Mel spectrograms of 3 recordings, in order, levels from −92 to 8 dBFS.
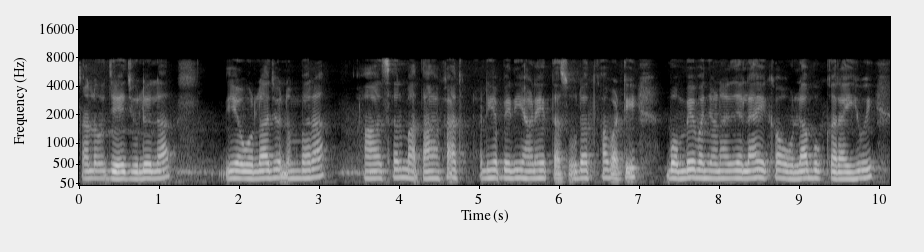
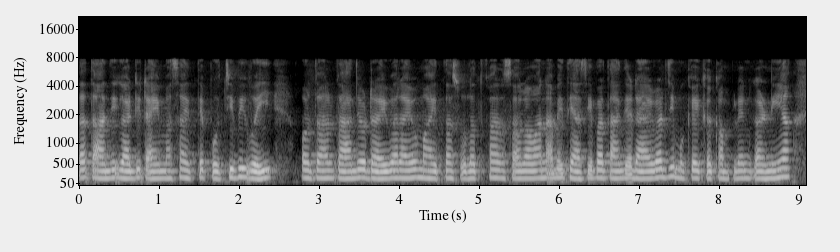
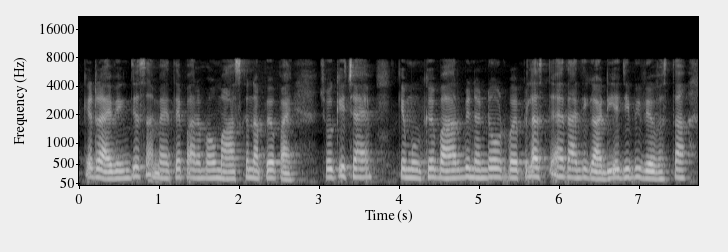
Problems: background sounds at intervals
